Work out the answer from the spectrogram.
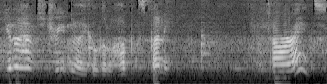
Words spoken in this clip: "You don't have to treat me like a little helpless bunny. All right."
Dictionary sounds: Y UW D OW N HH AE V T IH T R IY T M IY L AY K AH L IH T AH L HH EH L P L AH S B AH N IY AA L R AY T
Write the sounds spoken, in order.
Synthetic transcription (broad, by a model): Y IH D OW N HH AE F T IH T R IY T M IY L AY K AH L IH T L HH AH P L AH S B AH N IY AA L R AY T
